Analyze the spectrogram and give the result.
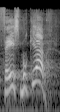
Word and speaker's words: Feisbuquear: And the way they spelled it is Feisbuquear. And they pronounce it Facebookiar.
